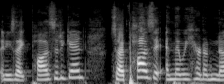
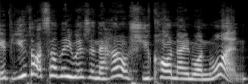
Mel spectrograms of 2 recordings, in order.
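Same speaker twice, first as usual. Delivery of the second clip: loud, scolding yell; 4 semitones higher, 3 dB louder than usual. Acting out how he yelled at the speaker: retelling a yell. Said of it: "he's yelling at me because he's like".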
